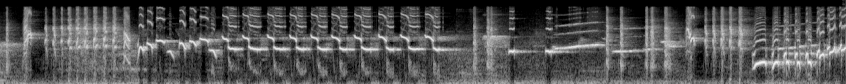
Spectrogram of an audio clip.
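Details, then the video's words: White-rumped shama singing a powerful 'nembak' training song for contest birds: a ringing series of evenly repeated whistled notes, then clear upslurred whistles and dense rapid trills, steady and loud throughout. "Murai GACOR & NEMBAK"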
